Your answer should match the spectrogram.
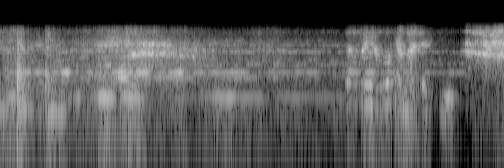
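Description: Television programme playing: background music throughout, with voices from the show coming in during the second half. A single sharp tap sounds just after the start.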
